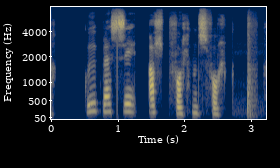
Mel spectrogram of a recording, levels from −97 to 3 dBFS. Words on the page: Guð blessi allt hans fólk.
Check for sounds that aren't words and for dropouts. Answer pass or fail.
fail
